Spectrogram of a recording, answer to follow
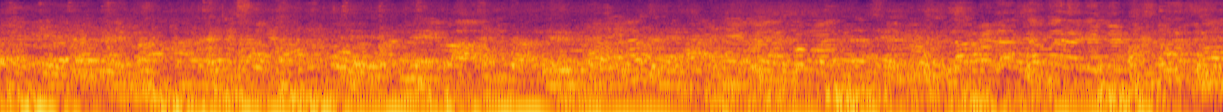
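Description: Crowd chatter in a packed, noisy bar, many voices at once, with music playing underneath and a strong, steady bass.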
